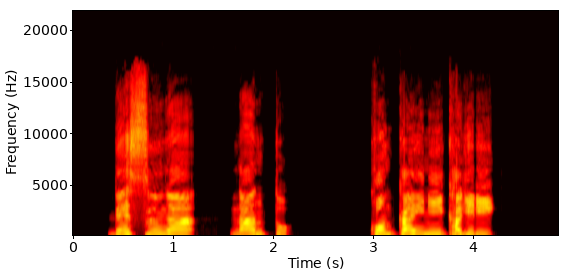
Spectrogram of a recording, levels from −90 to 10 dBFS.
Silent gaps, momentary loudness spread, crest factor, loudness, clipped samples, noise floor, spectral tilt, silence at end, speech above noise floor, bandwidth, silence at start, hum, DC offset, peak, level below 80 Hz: none; 11 LU; 20 dB; -22 LUFS; under 0.1%; -90 dBFS; -1.5 dB/octave; 0.65 s; 67 dB; 17.5 kHz; 0.35 s; none; under 0.1%; -4 dBFS; -70 dBFS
